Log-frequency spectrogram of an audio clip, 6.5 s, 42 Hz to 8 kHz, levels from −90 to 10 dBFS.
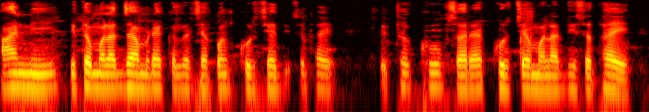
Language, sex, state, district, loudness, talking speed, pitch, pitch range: Marathi, male, Maharashtra, Dhule, -24 LUFS, 150 wpm, 125 Hz, 120-130 Hz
